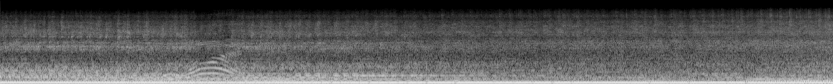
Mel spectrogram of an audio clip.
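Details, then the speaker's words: 1968 Pontiac LeMans with newly self-installed dual exhaust, started on jack stands. Deep, steady idle rumble with an even low beat, no ticking or puffing, then kicks down. Normal idle, no exhaust leaks. "I don't hear any leaks. All right. Got it to kick down a little bit."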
